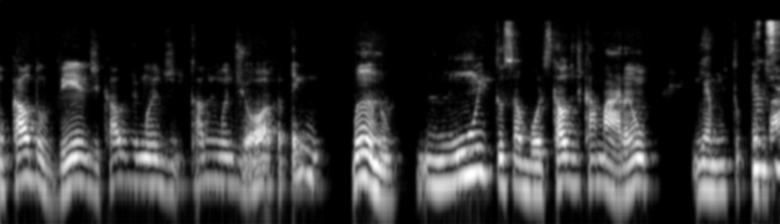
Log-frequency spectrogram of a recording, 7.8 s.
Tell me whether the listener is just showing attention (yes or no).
no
